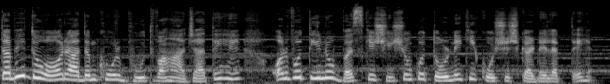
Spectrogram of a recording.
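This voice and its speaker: A woman's voice: mid-range voice, big pitch swings, normal speed, a little mellow, soft background music. A woman narrating a horror-comedy cartoon story in a dramatic, suspenseful way.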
